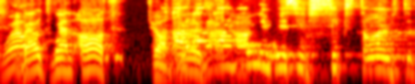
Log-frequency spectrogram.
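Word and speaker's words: Wout van Aert: John, it's it's Wel von art. That's it. Wel van art.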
